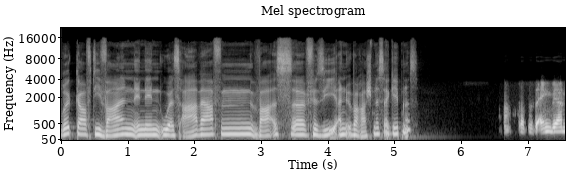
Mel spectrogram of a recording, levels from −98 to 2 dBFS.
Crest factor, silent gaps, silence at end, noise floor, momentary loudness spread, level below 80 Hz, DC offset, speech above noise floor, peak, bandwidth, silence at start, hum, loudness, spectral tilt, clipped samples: 16 dB; none; 0 s; -78 dBFS; 8 LU; -58 dBFS; under 0.1%; 59 dB; -4 dBFS; 16 kHz; 0 s; none; -20 LUFS; -6 dB/octave; under 0.1%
